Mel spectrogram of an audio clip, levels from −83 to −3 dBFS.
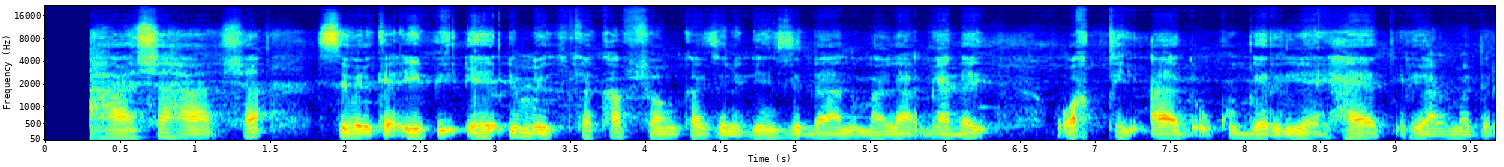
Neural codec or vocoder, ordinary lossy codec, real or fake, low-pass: codec, 44.1 kHz, 7.8 kbps, Pupu-Codec; none; fake; none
